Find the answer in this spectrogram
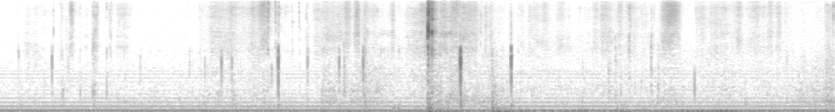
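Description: Knipex Cobra pliers gripping and tearing a piece of the thin thermoplastic sleeve off a Wera L-key: faint clicks and rustles of plastic and metal jaws, with one sharp click about four seconds in.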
